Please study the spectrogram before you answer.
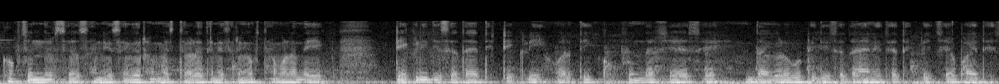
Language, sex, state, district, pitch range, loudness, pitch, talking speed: Marathi, male, Maharashtra, Pune, 100-105 Hz, -15 LUFS, 100 Hz, 155 wpm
